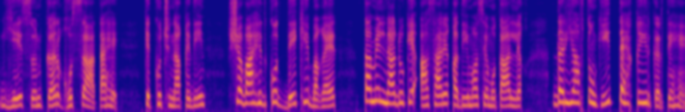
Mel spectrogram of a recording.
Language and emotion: Urdu, angry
